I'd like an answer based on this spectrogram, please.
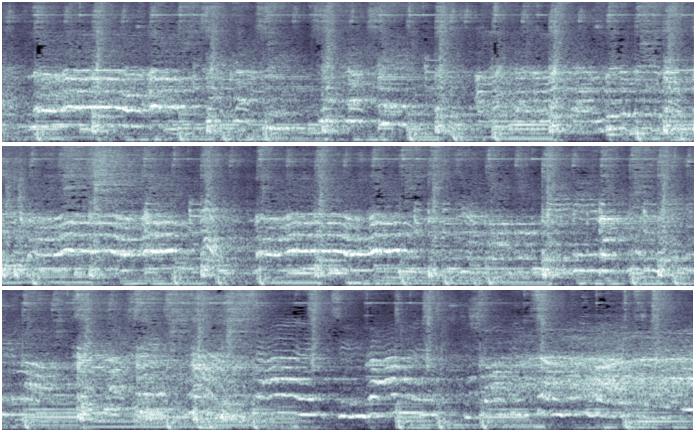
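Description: Pop song with female group vocals over a steady beat, played loud through a concert sound system.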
